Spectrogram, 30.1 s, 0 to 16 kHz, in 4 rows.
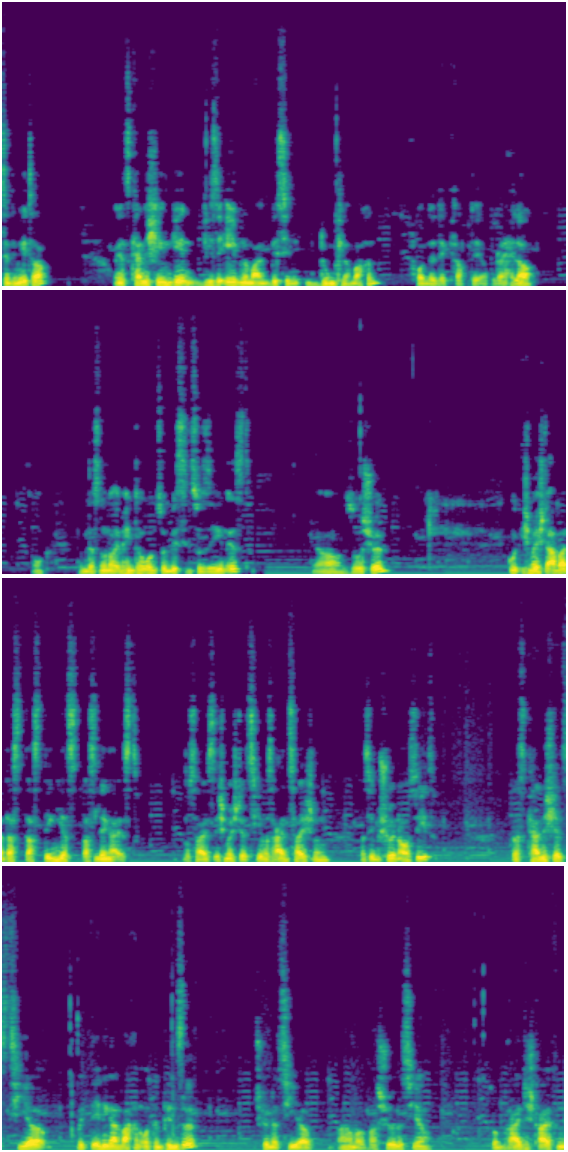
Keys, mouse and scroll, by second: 2.7 click, 4.4-12.3 drag, 23.4 click, 24.8 click, 27.1-27.5 scroll down 2, 27.5 scroll up 2, 28.8 click.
